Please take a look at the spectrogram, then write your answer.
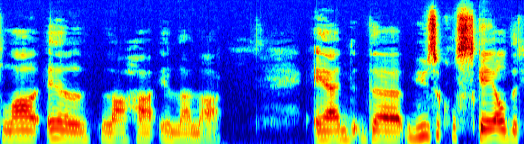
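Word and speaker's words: لا إله إلا الله: in the law but Heep was pronouncing it la ilaha il-allah because l especially in urdu l has a very specific meaning so it's la ilaha illa llah and the musical scale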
